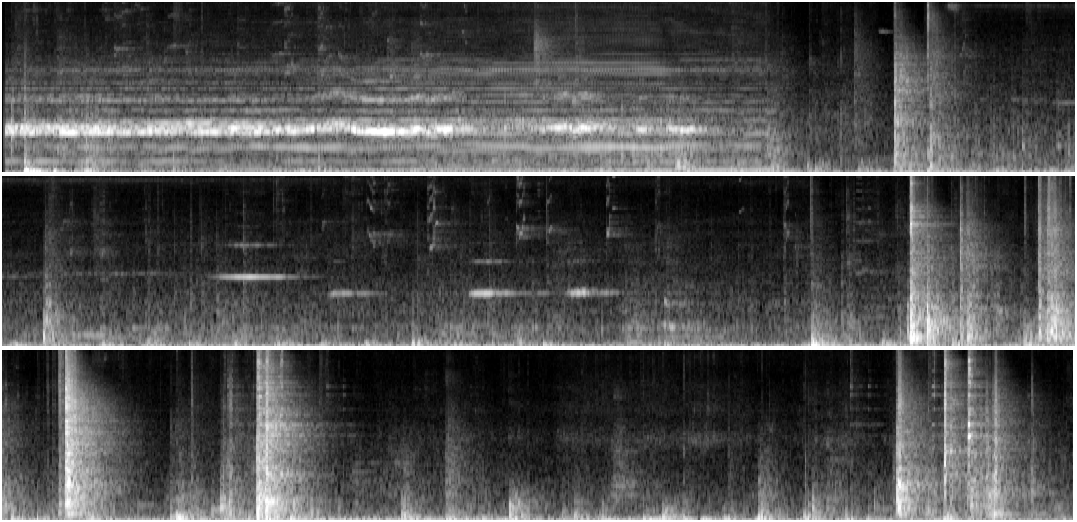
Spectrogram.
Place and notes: Düsseldorf, tanzhaus nrw, small stage, setup
Inside the tanzhaus nrw on the small stage. The sound of a movable, motor driven platform on the small stage while a stage set up.
soundmap nrw - social ambiences and topographic field recordings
